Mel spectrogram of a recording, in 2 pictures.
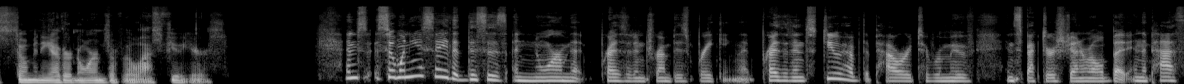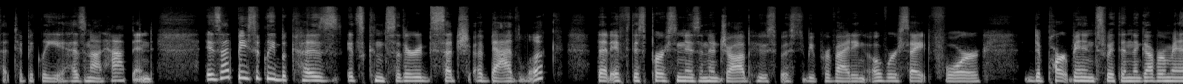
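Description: No technical faults can be heard anywhere in the recording.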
